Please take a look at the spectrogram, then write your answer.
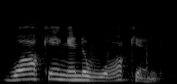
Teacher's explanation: Other features include dropping syllable, final consonants, walking into walk-in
